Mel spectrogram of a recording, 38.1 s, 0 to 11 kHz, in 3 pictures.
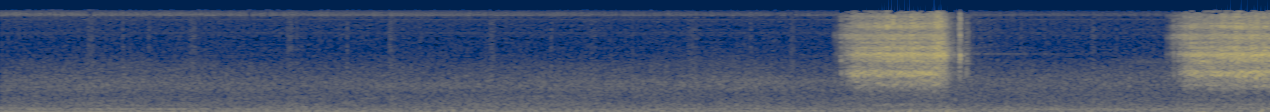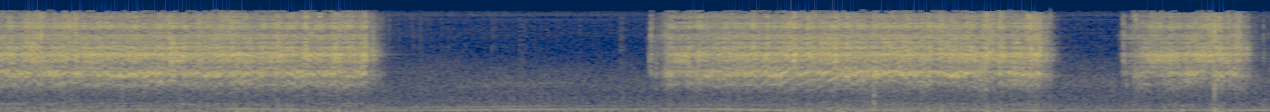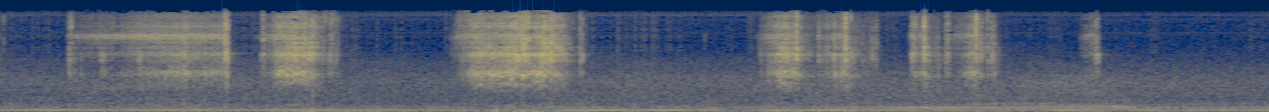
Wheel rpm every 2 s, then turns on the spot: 0, 0, 0, 0, 20, 0, 60, 70, 20, 20, 60, 40, 30, 10, 10, 20, 10, 10, 0.
none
